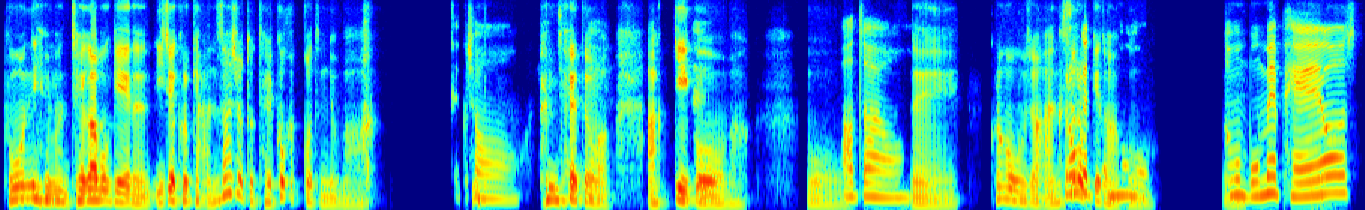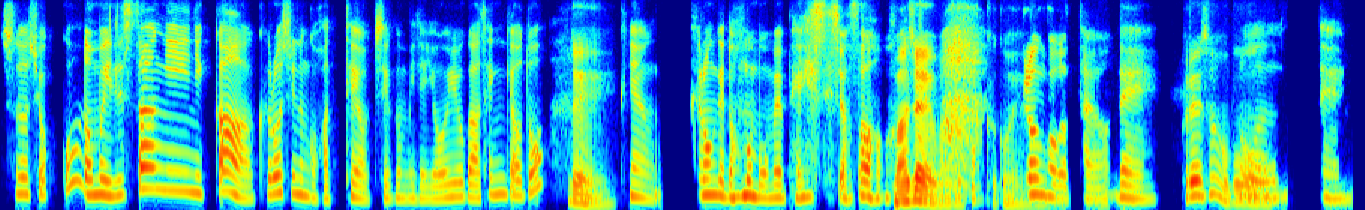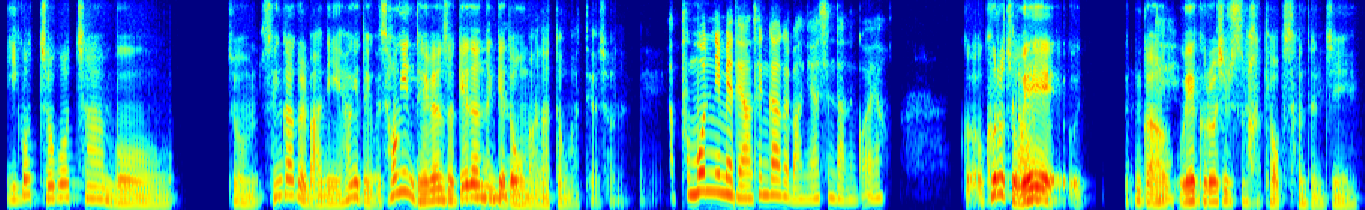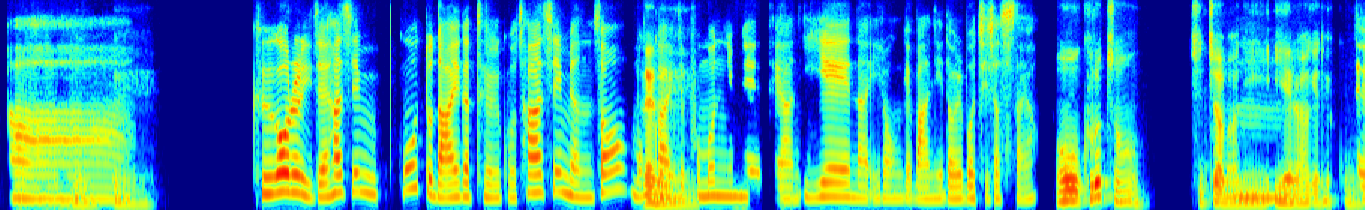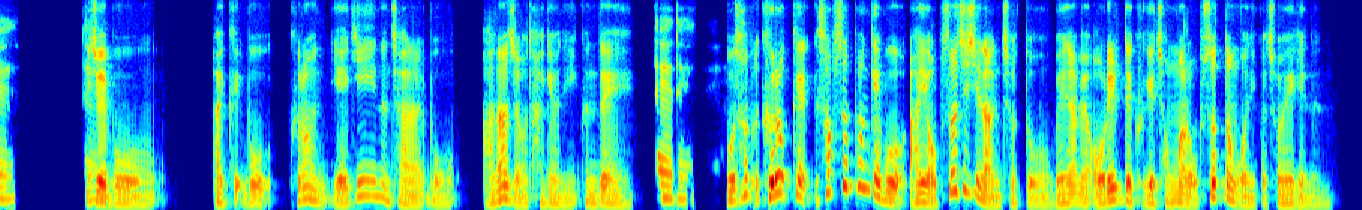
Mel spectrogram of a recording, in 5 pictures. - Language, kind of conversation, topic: Korean, podcast, 가족 관계에서 깨달은 중요한 사실이 있나요?
- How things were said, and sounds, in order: laughing while speaking: "부모님은"; laugh; laughing while speaking: "근데 근데도 막"; tapping; other background noise; laughing while speaking: "배어 있으셔서"; laugh; laughing while speaking: "수밖에 없었는지"; "하시고" said as "하심고"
